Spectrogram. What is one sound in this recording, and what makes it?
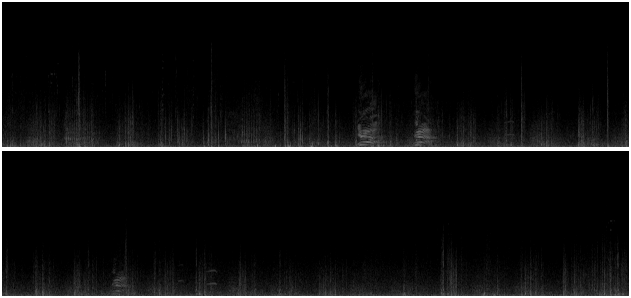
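A horse's hooves clop steadily on hard, rocky ground.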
